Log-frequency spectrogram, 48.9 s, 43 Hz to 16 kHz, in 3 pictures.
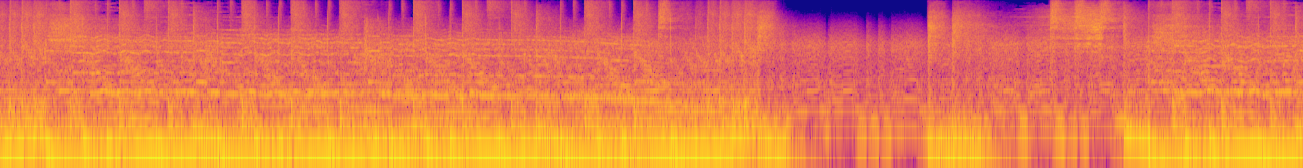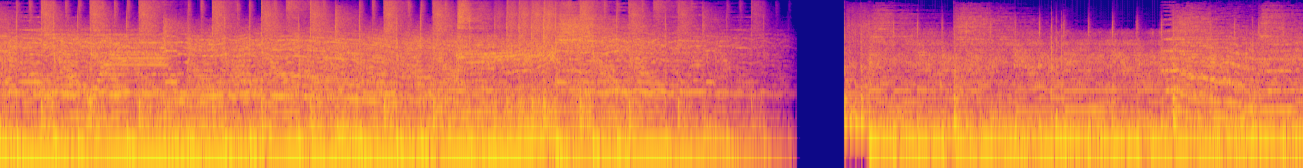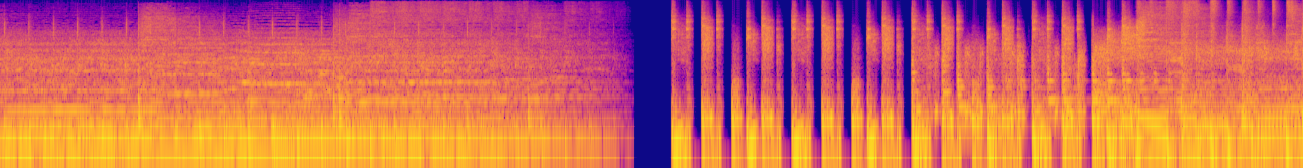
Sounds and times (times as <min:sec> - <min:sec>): Drum and bass: 0:00.0 - 0:26.2, 0:26.9 - 0:40.0, 0:41.0 - 0:48.8.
